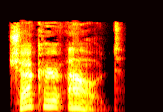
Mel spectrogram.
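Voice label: "chucker-out", British English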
